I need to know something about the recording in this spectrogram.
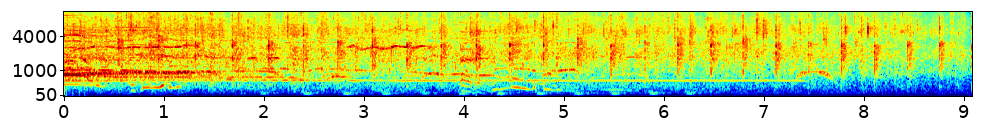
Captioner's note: audience applause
